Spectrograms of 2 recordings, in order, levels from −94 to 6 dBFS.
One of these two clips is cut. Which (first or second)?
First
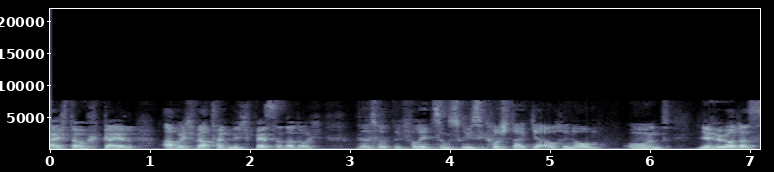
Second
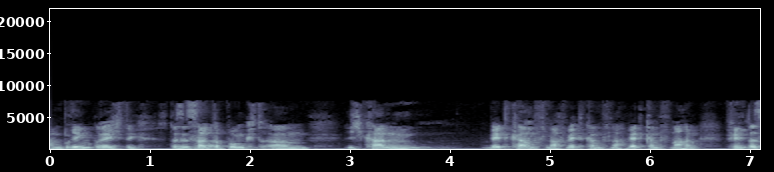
first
